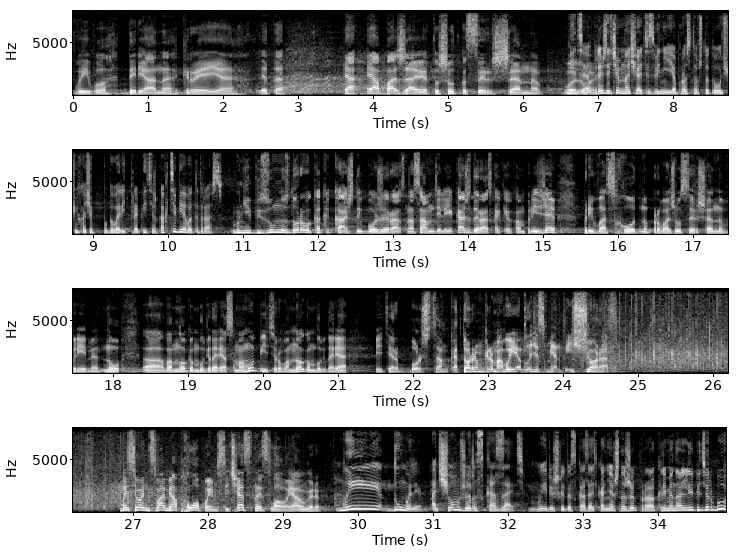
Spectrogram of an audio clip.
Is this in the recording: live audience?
yes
